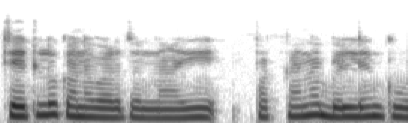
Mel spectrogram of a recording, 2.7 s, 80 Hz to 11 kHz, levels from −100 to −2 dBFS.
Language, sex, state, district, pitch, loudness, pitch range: Telugu, female, Andhra Pradesh, Anantapur, 205 Hz, -29 LUFS, 195-220 Hz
